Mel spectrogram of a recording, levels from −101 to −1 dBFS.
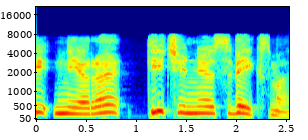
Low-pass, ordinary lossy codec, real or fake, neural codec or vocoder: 7.2 kHz; Opus, 16 kbps; real; none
